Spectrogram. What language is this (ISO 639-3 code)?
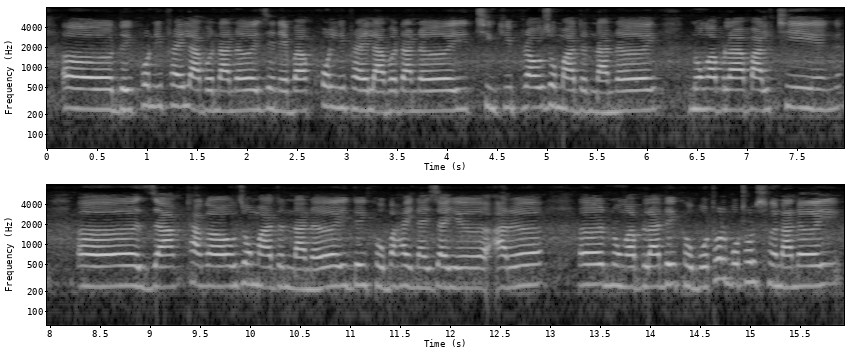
brx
